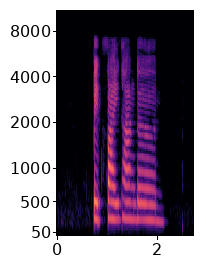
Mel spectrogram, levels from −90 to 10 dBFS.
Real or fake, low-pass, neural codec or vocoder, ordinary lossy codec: real; 7.2 kHz; none; none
